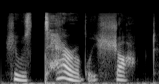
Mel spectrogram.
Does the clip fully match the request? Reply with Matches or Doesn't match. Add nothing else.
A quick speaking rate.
Doesn't match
